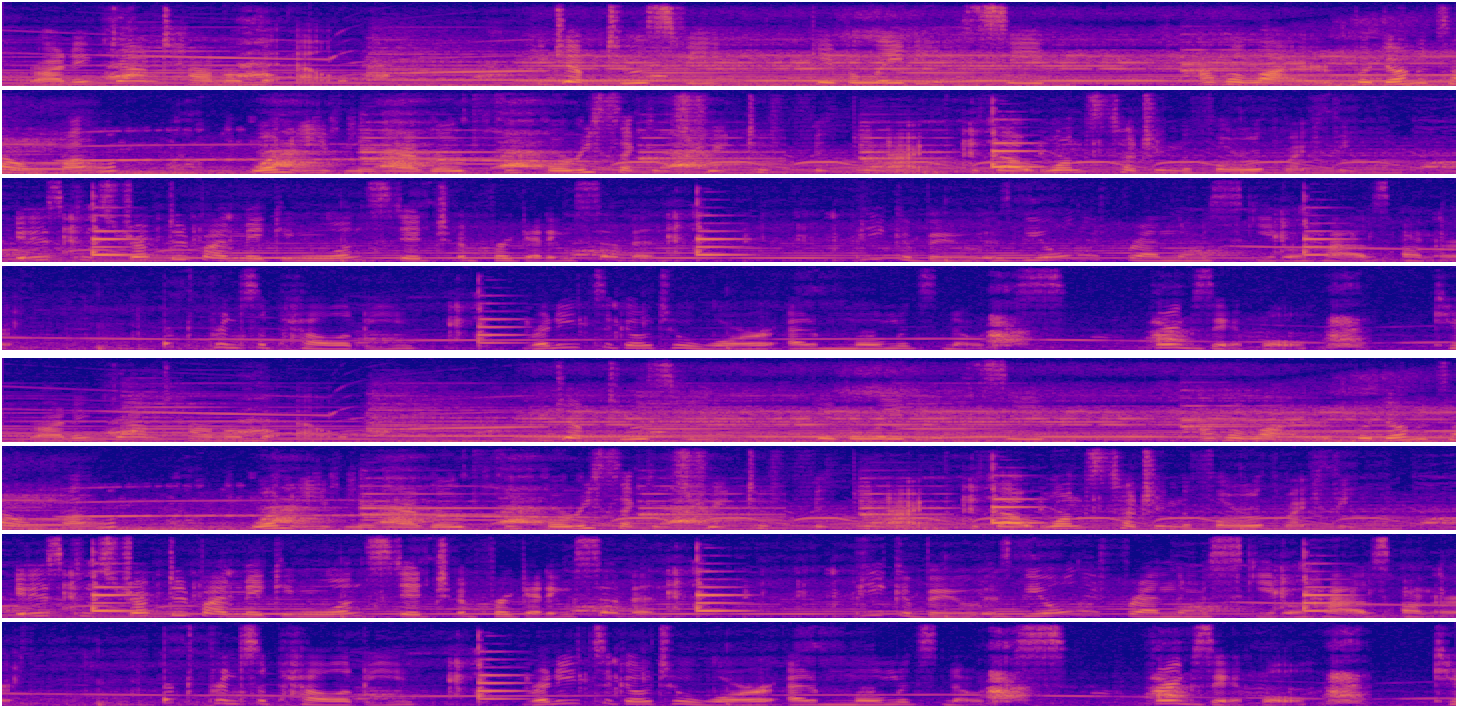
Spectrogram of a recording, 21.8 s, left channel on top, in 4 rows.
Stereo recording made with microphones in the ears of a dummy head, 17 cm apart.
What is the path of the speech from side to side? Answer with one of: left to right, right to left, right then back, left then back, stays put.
left to right.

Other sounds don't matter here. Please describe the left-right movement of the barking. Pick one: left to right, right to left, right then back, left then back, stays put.
left to right.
